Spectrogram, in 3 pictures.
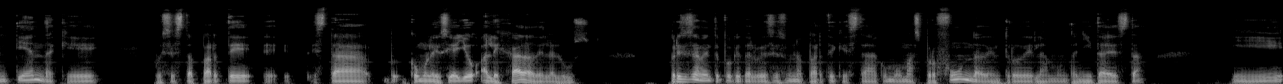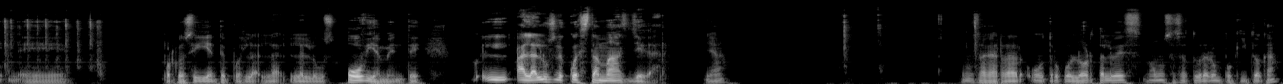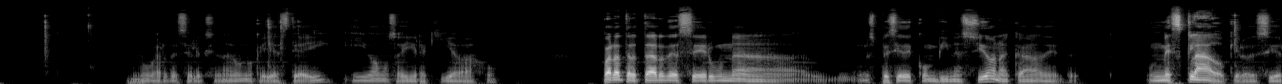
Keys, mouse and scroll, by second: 5.4-12.2 drag, 12.5-13.9 drag, 14.0 ctrl+z, 15.1-16.6 ctrl+drag, 16.6-18.3 ctrl+drag, 18.5 ctrl+click, 18.8-19.9 drag, 20.2-22.3 drag, 22.4 shift+click, 26.0 click, 27.4 shift+click, 27.9-29.2 shift+drag, 29.5 ctrl+z, 30.1-36.5 ctrl+drag, 36.7-38.4 ctrl+drag.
